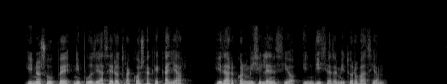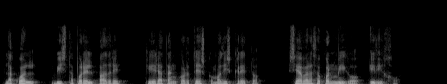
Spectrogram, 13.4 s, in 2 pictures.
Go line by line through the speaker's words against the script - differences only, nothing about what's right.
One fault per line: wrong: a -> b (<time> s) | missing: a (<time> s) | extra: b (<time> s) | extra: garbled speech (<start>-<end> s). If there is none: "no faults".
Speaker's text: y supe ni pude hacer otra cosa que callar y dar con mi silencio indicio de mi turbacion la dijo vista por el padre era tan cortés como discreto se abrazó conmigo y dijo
extra: no (0.5 s)
wrong: dijo -> cual (7.0 s)
extra: que (8.9 s)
